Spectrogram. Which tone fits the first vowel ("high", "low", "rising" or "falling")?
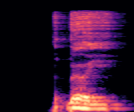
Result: low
